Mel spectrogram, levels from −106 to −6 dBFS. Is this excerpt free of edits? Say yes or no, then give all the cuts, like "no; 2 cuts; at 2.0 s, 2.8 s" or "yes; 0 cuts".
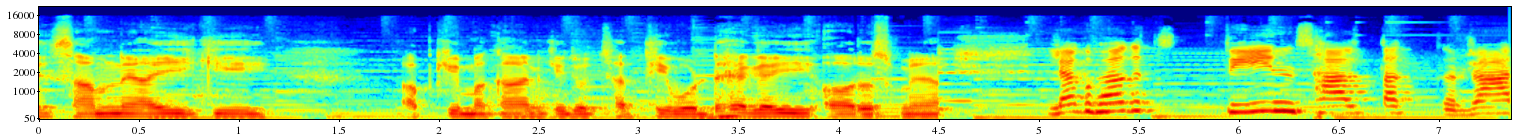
no; 1 cut; at 4.6 s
